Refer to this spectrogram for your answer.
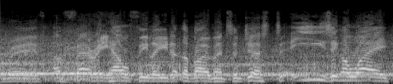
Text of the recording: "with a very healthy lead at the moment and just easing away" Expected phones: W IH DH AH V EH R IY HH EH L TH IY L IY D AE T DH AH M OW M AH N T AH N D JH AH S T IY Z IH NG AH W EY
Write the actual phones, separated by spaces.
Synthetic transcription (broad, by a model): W IH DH AH V EH R IY HH EH L TH IY L IY D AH T DH AH M OW M AH N T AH N JH AH S T IY Z IH NG AH W EY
